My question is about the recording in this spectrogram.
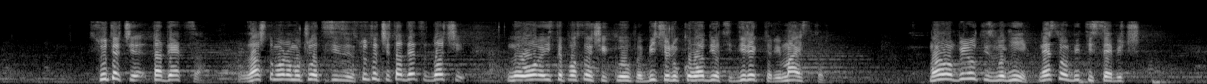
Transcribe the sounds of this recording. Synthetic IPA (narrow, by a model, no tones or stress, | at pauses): sut̪ɾat͡ɕet̪aːd̪e̞t̪sa̰zaʃt̪o̞mo̞ɾamo̞t͡ʂuːʋat̪i̥sisesut̪̬ɾat͡ɕe̞t̪aːd̪e̞t̪sad̪o̞ːt͡ɕioʋe̞ist̪e̞po̞slˠanit͡ʃkeklˠuːpebitt͡ɕeɾuko̞ʋo̞d̪io̞t̪sid̪iɾek̚t̪o̞ɾimajst̪oɾi | mo̞ɾamo̞bɾinut̪izbo̞ɡɲiːxnesmemobit̪isebit͡ʂni̥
